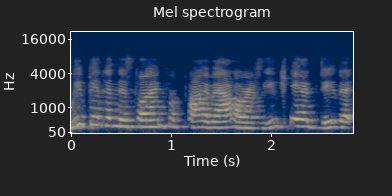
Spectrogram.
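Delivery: imitated indignant, angry, tantrum-style screaming. Retelling how people in a line reacted to its closing: imitating people screaming. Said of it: "they were just screaming".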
